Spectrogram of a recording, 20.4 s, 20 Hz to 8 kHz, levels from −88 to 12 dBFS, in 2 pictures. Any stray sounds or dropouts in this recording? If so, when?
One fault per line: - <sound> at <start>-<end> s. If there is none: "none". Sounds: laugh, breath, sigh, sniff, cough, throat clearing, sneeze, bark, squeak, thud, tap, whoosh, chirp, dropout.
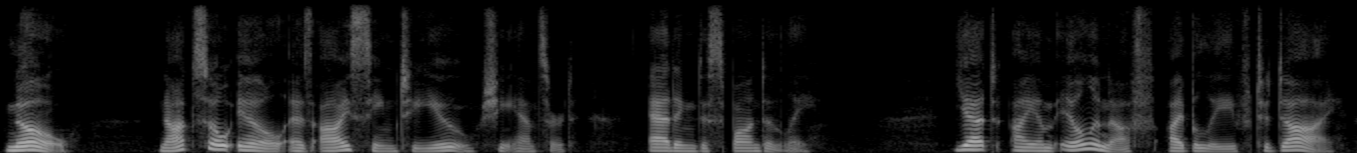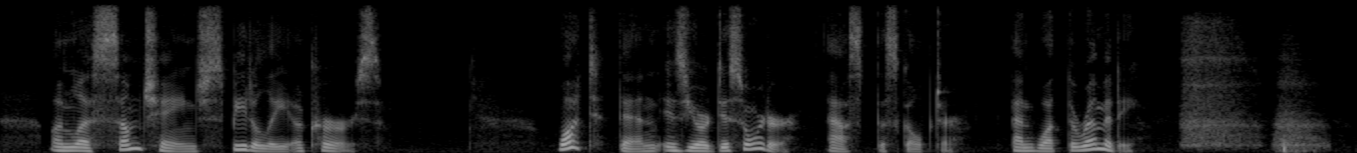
- sigh at 19.0-20.2 s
